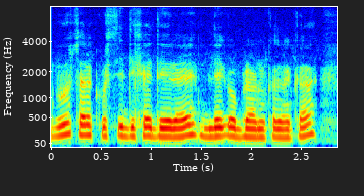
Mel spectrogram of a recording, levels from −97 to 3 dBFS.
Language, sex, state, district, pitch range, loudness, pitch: Hindi, male, Arunachal Pradesh, Longding, 145-160 Hz, -13 LUFS, 150 Hz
